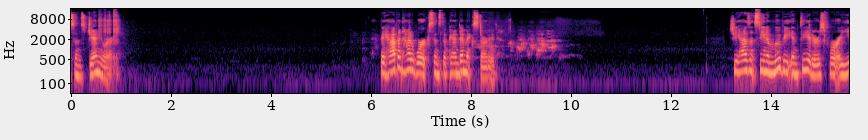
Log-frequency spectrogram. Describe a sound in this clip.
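A middle-aged woman speaks calmly and close to the microphone, pausing between phrases.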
